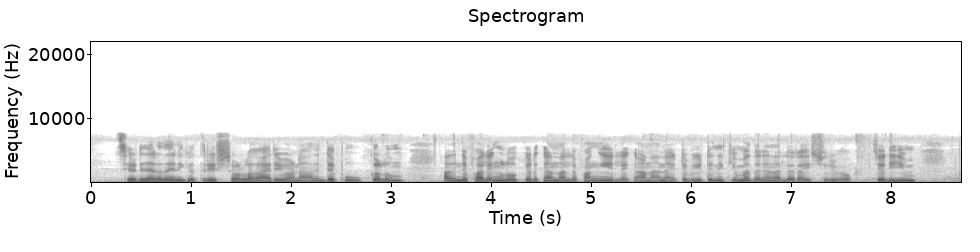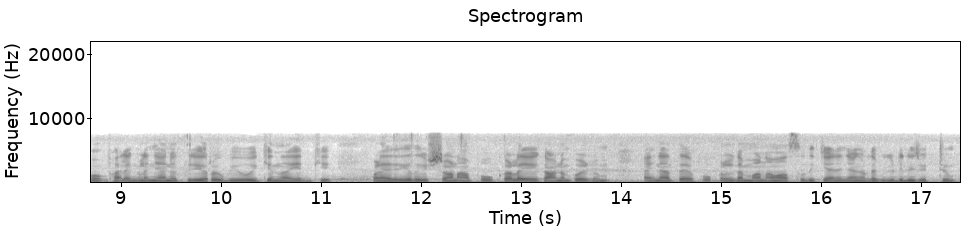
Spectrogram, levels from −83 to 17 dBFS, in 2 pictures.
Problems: constant background noise, low volume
